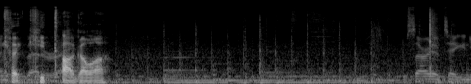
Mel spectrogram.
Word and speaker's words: Kitagawa: That is not how you pronounce that. Kitagawa, not Kitagawa.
